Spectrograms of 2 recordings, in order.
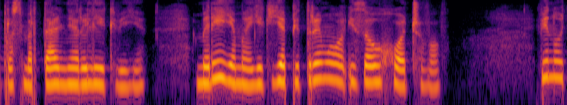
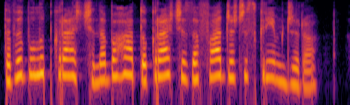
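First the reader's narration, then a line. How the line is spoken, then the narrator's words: Exclamation. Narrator (Ukrainian): вигукнув Гаррі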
